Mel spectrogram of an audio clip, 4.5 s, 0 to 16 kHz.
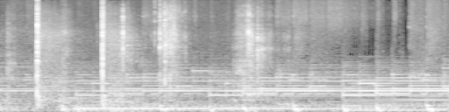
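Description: Hammer blows crushing failed 3D-printed plastic parts on a towel-covered lead block: two sharp strikes, about half a second in and again a second in, over background music.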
